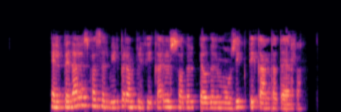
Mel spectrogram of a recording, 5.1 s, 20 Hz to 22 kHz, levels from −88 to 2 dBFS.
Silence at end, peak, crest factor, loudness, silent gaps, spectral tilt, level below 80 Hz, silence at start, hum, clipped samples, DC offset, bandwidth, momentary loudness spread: 0.6 s; 0 dBFS; 18 dB; -18 LUFS; none; -4.5 dB/octave; -56 dBFS; 0.75 s; none; under 0.1%; under 0.1%; 7.6 kHz; 7 LU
